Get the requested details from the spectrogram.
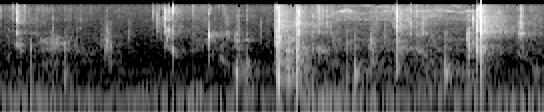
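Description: A man licks his finger with wet mouth sounds.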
